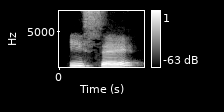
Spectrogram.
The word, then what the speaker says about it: hice: So it's hice, hiciste, hizo, hicimos, hicieron. So you don't pronounce the H.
